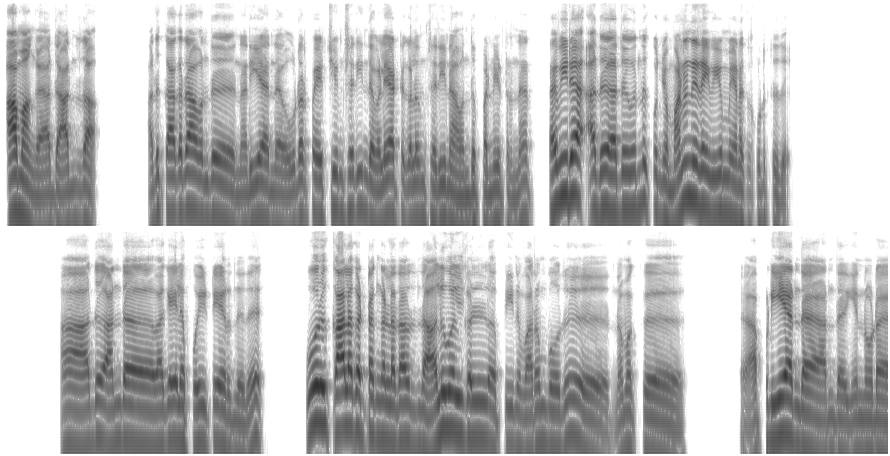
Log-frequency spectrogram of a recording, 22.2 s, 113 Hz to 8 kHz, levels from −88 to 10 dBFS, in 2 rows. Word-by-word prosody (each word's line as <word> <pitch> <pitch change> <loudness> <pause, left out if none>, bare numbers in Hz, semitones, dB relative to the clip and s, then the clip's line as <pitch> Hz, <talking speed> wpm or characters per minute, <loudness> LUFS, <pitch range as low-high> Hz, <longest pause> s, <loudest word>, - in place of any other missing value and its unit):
ஆமாங்க, 130 -8 +4
அது-அதுதான். 110 +4 -2 0.7
அதுக்காகதான் 150 +1 +1
வந்து, 140 +1 -2 0.3
நிறையா 120 +5 -2
இந்த 110 0 -5 0.2
உடற்பயிற்சியும் 140 +3 -4
சரி, 150 0 -4
இந்த 135 -3 -1
விளையாட்டுகளும் 130 0 -2
சரி 120 +1 -2
நான் 100 -3 -2
வந்து 100 +3 -4
பண்ணிட்ருந்தேன். 110 +2 -6 0.3
தவிர 205 +6 +4 0.3
அது-அது 155 -1 +2
வந்து 170 +4 -3
கொஞ்சம் 130 -5 -4
மனநிறைவையும் 160 -6 +2
எனக்குக் 110 -4 -7
குடுத்தது. 105 -5 -10 2.0
ஆ, - - -4 0.3
அது 135 +4 -4 0.2
அந்த 145 +2 -2 0.4
வகையில 145 +2 +1
போயிட்டே 135 +1 -3
இருந்தது. 110 -4 -5 0.8
ஒரு 210 0 +10
காலகட்டங்கள், 175 -4 +5
அதாவது 145 0 +1
இந்த 135 - -1
அலுவலகங்கள் 165 -1 +3 0.2
அப்டின்னு 135 0 -8
வரும்போது, 130 +2 -4 0.6
நமக்கு 120 0 -5 1.2
அ, - - -10
அப்டியே 150 +3 +3
அந்த 135 -2 -2 0.3
-அந்த 115 +1 -7 0.2
என்னோட 110 -1 -4
135 Hz, 110 wpm, -23 LUFS, 115-150 Hz, 2.0 s, ஒரு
